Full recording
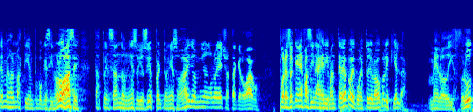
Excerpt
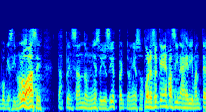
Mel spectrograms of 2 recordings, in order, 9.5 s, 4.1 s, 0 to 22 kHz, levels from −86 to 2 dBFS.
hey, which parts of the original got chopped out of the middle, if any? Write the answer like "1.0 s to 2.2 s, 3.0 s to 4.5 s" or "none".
3.6 s to 5.5 s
